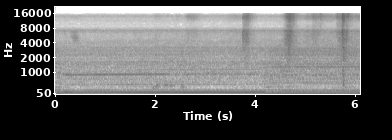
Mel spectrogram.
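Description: A man walks closer through grass.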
